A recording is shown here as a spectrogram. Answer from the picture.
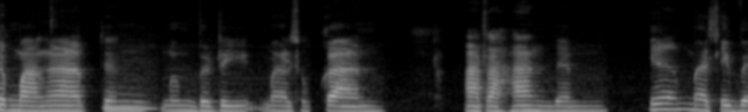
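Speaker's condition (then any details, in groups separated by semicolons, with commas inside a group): Cerebral palsy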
